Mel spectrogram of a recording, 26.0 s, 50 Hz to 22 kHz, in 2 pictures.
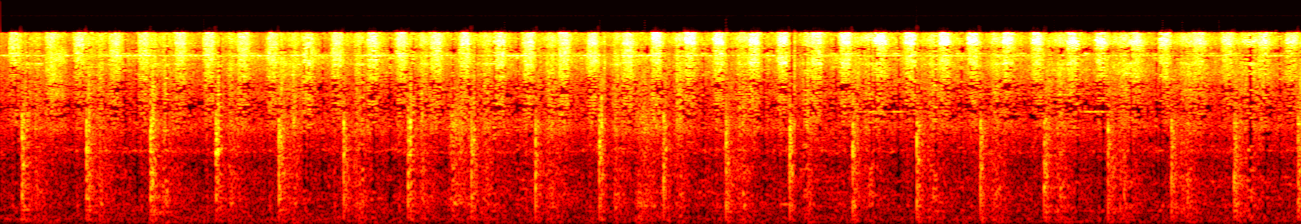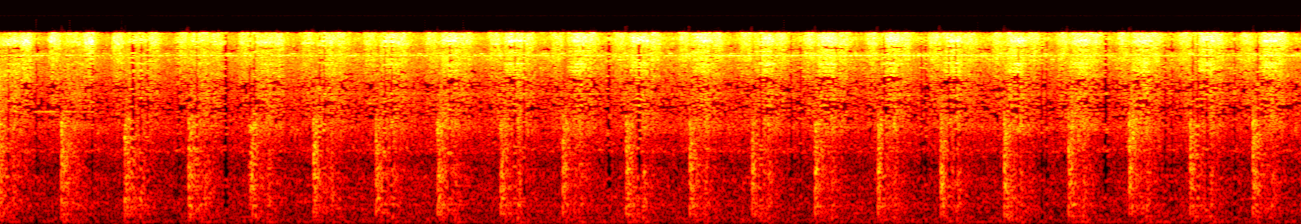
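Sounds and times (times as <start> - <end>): machine hissing: 0.0 - 26.0
machine knocking: 0.0 - 26.0.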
